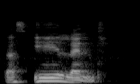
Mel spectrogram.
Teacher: dass ein E lang ausgesprochen wird: und ein E kurz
